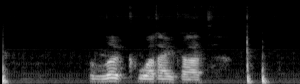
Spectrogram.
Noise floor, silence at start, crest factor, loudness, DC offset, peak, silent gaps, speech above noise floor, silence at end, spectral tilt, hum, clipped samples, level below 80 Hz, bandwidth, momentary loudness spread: -52 dBFS; 0 s; 18 dB; -19 LUFS; under 0.1%; -2 dBFS; none; 35 dB; 0.3 s; -9 dB/octave; none; under 0.1%; -46 dBFS; 13.5 kHz; 10 LU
